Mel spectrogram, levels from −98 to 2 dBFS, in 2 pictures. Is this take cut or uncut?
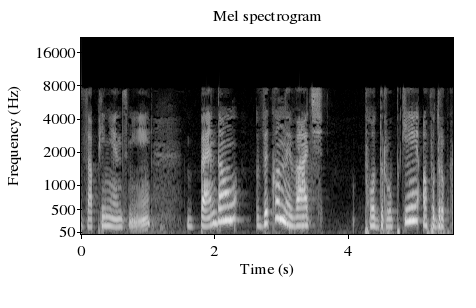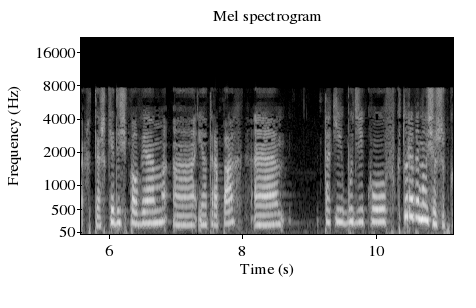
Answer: cut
